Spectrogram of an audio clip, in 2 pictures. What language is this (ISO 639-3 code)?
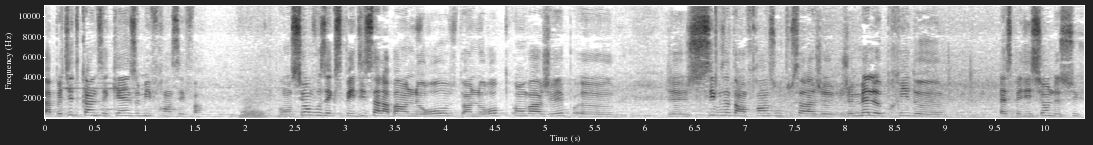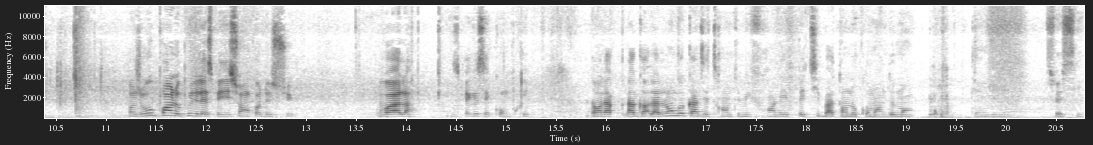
fra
